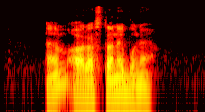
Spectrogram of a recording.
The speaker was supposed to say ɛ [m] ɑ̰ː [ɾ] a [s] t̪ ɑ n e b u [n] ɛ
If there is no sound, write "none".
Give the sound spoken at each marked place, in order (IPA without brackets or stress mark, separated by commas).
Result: m, ɾ, s, n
